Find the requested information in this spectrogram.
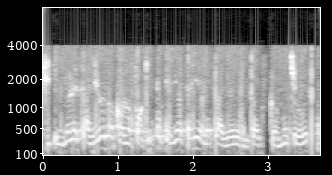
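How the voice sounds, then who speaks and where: Noticeable background noise sits behind a man's voice. He talks at a moderate pace with lively intonation. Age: 50s. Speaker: sales distributor. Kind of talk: interview. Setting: phone call.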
